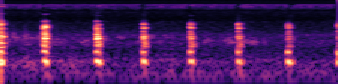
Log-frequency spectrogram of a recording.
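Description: A person laughing quietly, a run of short breathy 'ha' pulses about three a second that die away.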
